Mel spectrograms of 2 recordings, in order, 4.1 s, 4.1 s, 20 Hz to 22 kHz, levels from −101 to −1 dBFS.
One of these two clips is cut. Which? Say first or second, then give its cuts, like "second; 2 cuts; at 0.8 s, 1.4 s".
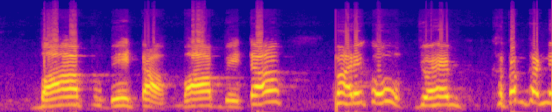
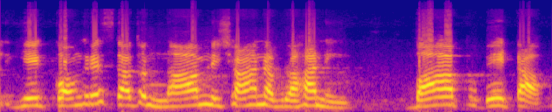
first; 1 cut; at 2.5 s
